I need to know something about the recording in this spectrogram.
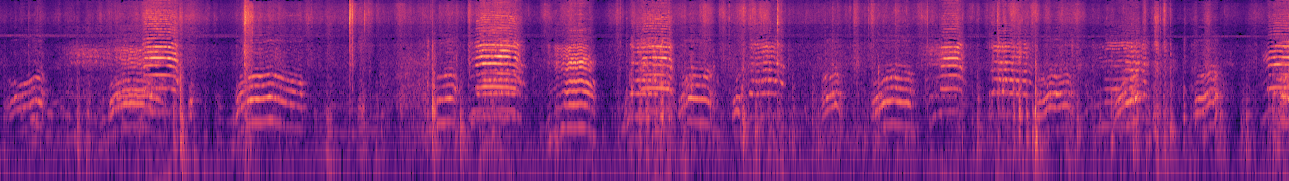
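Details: Female goat in heat in a pen on an Indonesian farm, repeatedly calling to mate: a long series of loud, wavering, nasal bleats, one every second or two, with short gaps between them, and some clatter in the pen.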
